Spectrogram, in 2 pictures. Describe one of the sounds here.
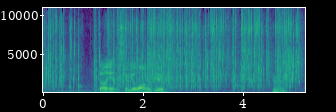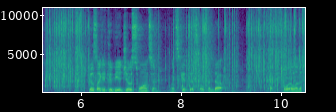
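A foil wrapper crinkles and rustles in the hands.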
